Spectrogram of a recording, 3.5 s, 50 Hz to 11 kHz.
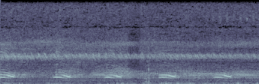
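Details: Jungle and Carrion Crows gathered on countryside power lines at dusk, early October in Japan, before heading to a communal roost. Five clear, slightly descending caws about every 0.7 seconds, over low rumbling background noise and a steady high hum.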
